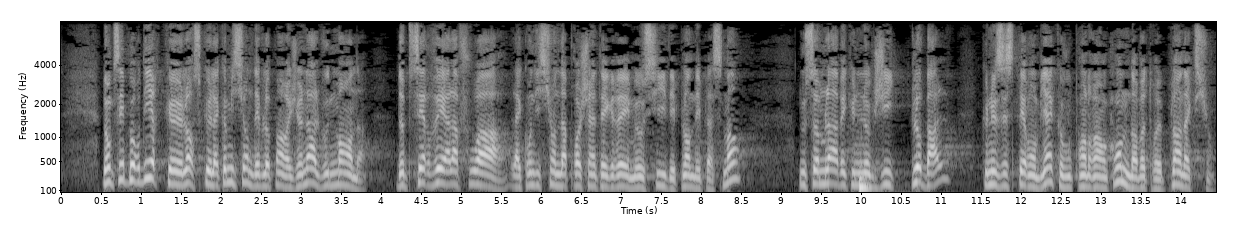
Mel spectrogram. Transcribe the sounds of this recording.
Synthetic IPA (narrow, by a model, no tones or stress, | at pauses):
d̪ɔ̃ksɛpuʁd̪iʁkəlɔʁskəlakɔmisjɔ̃d̪əd̪evlɔpmɑ̃ʁeʒjɔnalvud̪əmɑ̃d̪ | d̪ɔpsɛʁvealafwalakɔ̃d̪isjɔ̃d̪əlapχɔʃɛ̃t̪eɡʁemɛosid̪eplɑ̃d̪əd̪eplasmɑ̃ | nusɔmlaːvɛkynlɔɡʒikɡ̥lɔbal | kənuzɛspeʁɔ̃bjɛ̃kəvupχɑ̃d̪ʁeɑ̃kɔ̃t̪d̪ɑ̃vɔt̪χəplɑ̃d̪aksjɔ̃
